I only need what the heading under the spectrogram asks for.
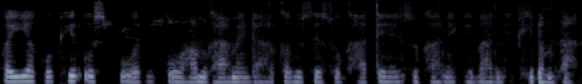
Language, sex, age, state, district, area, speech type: Hindi, female, 30-45, Uttar Pradesh, Ghazipur, rural, spontaneous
